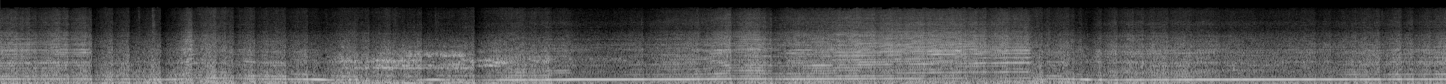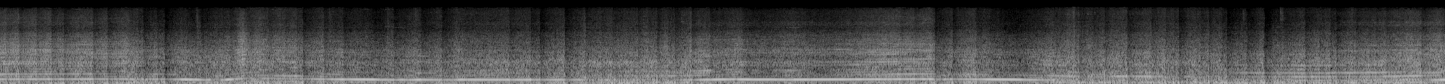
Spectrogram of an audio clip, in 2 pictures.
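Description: Race car engine heard from inside the cockpit, running hard under load. Its pitch holds, then drops and climbs back again four or five times across the lap.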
